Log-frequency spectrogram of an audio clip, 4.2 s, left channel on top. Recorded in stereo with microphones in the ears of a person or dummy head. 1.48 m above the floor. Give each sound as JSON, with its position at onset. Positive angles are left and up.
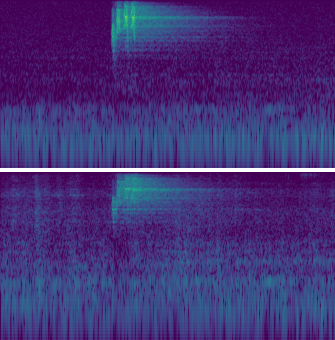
{"t": 1.4, "sound": "a bird", "side_deg": 35, "distance_m": 0.8}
